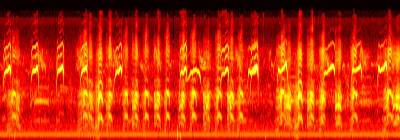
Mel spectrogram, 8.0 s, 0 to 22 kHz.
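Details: Canada geese honking in Charlo, Montana, 12 May 2020, as two goslings jump off a 30-foot-high osprey nest to reach their parents; quick arched honks mixed with bursts of shorter clipped calls, steady electrical hum beneath.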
